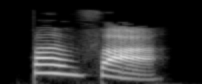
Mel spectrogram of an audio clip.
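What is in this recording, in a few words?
Chinese, vocabulary; hsk2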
